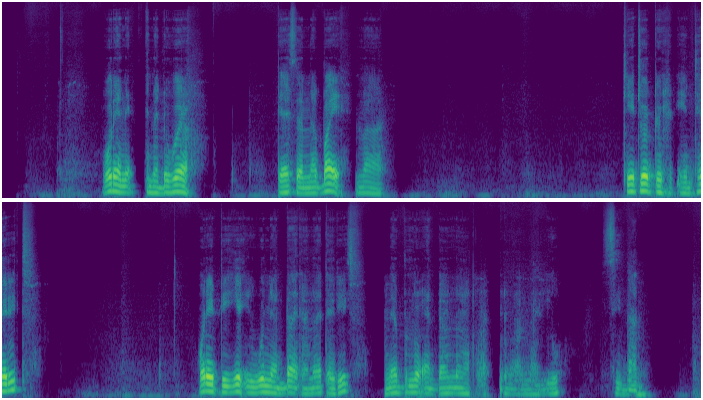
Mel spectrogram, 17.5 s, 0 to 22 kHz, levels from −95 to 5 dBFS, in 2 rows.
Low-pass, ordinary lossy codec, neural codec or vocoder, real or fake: none; none; codec, 44.1 kHz, 1.7 kbps, Pupu-Codec; fake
